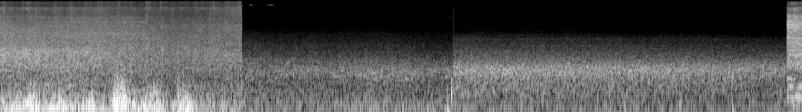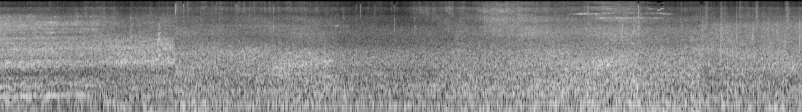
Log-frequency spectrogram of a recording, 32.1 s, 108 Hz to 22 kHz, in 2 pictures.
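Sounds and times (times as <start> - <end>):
road traffic noise: 0.0 - 4.9, 15.8 - 32.0.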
